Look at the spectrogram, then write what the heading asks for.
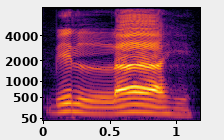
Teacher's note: lafal Allah kita panjangkan sepanjang 2 harakat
